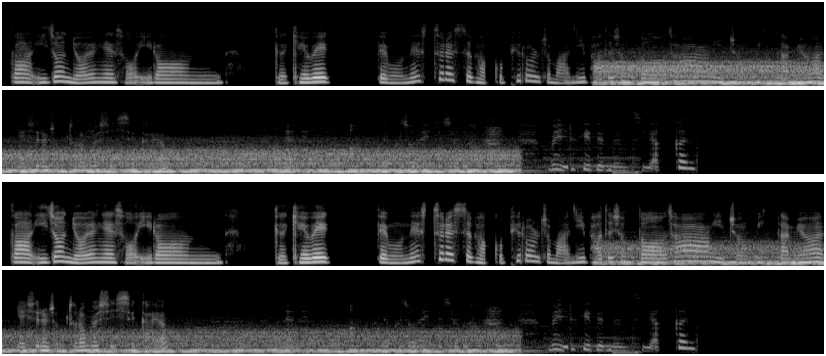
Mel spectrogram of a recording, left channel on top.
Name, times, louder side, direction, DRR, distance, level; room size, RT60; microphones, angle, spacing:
voice 1, 0.0-2.2 2.7-3.3 3.8-9.9, right 3 dB, 80° right, 1.0 m, -27 dB
sound 1, 5.9-13.4, left 4 dB, 85° left, 0.7 m, -25 dB
sound 2, 7.3-14.6, left 1 dB, 35° left, 2.7 m, -48 dB
voice 2, 10.8-11.3 11.7-15.2, left 1 dB, 15° left, 2.7 m, -40 dB
head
